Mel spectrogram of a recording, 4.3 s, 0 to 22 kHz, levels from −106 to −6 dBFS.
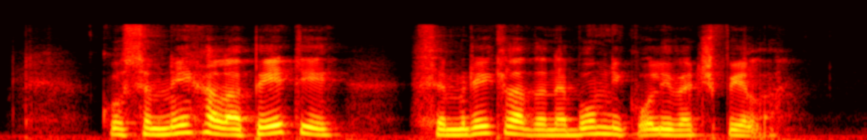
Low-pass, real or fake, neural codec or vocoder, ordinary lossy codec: none; fake; vocoder, 22.05 kHz, 80 mel bands, WaveNeXt; none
